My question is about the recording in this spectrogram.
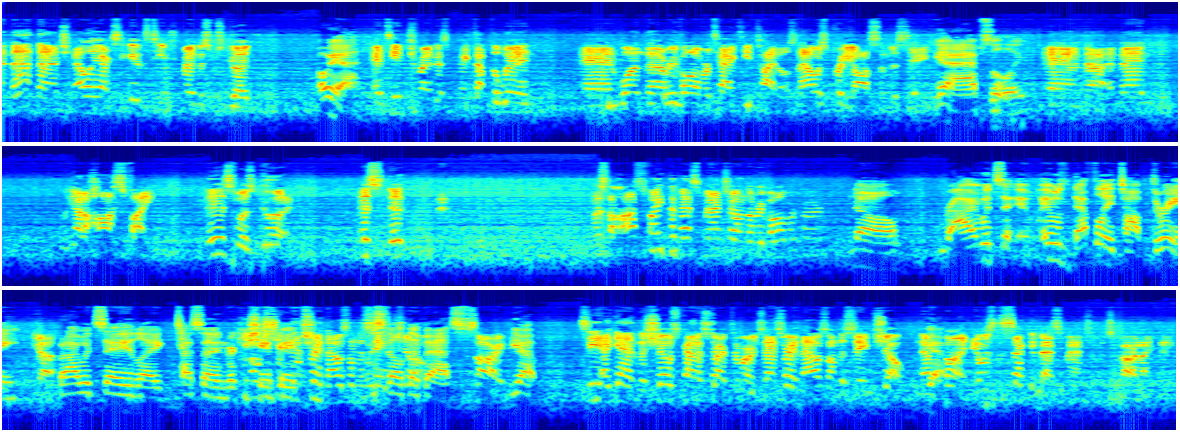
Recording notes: The audio isn't the best, it was recorded on my phone and we were driving home in a rainstorm and you can hear that and the wipers at times.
